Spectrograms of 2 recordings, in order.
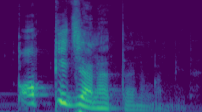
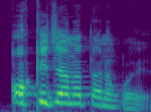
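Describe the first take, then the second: First: Said in the usual way. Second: 꺾이지 hit hard, louder and fast; emphatic. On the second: Shown as a demonstration. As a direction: drive home 꺾이지 with force. (꺾이지를 힘주어 빠르게)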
